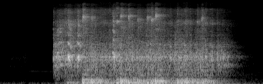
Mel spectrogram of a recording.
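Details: 1978 Kawasaki Z1-R four-cylinder, carbs just installed and being tuned, no enricher on: it catches and runs about two seconds with a low, lumpy, faltering beat before dying away because the idle speed is set too low.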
